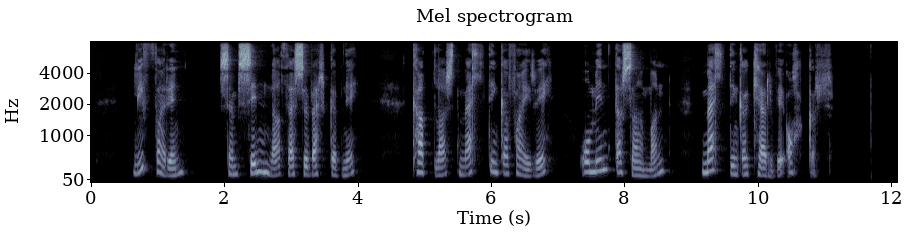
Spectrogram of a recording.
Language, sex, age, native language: Icelandic, female, 50-59, Icelandic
